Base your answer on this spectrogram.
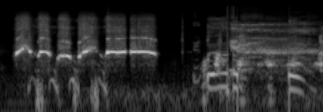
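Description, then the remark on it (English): Six short, shrill, loud whistle blasts sound in quick, even succession, followed by a brief pause and then people talking. “Where's the whistle?”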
